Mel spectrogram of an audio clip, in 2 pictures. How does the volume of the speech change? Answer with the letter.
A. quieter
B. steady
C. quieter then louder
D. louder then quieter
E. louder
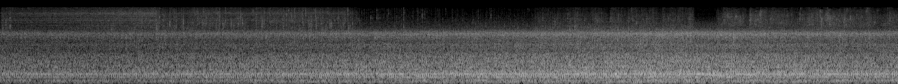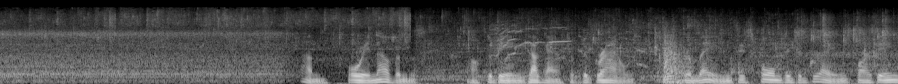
B.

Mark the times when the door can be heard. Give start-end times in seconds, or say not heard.
13.8-16.1.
